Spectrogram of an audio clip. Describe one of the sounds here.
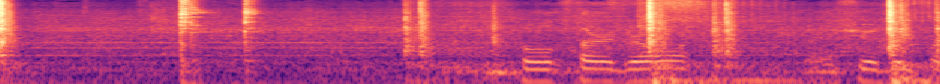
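A metal drawer slides out on its rails.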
